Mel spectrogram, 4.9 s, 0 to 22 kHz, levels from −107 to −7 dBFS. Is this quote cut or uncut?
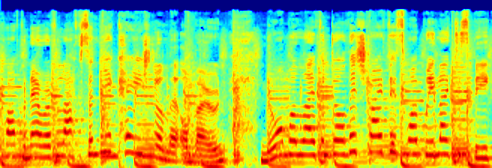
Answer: uncut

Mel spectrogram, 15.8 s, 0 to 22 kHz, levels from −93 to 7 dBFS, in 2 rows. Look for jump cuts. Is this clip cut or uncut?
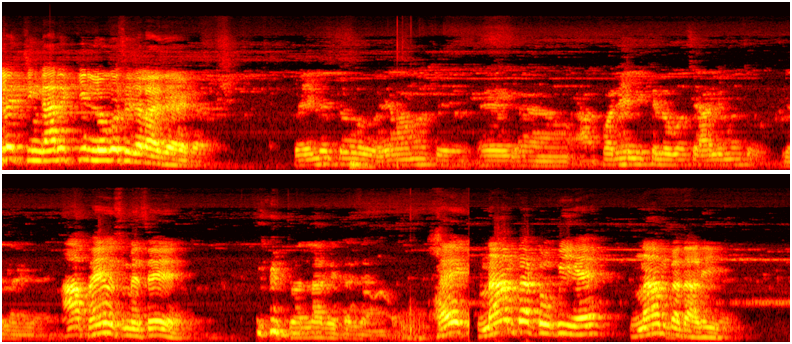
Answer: cut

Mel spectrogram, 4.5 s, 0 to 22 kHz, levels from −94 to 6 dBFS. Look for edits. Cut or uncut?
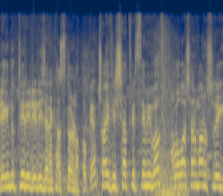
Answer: cut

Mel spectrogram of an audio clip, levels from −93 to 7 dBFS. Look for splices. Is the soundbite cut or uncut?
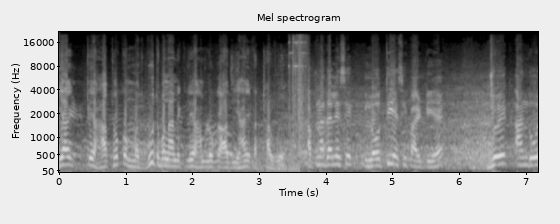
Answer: cut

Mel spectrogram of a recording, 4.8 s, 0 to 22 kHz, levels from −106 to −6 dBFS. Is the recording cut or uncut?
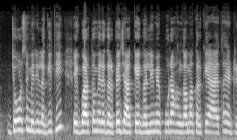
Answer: cut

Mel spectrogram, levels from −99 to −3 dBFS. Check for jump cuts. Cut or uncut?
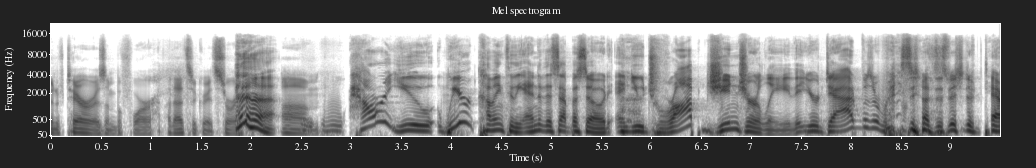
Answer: uncut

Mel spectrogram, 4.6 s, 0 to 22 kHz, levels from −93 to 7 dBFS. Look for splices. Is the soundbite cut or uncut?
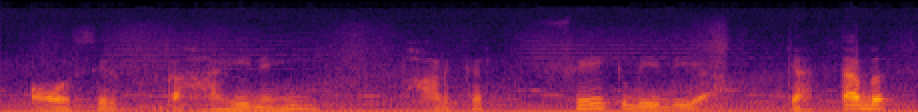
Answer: uncut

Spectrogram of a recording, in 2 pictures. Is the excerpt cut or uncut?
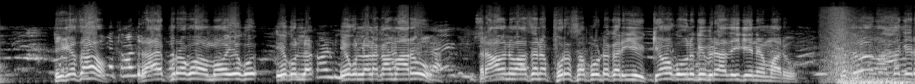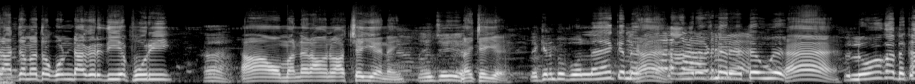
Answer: cut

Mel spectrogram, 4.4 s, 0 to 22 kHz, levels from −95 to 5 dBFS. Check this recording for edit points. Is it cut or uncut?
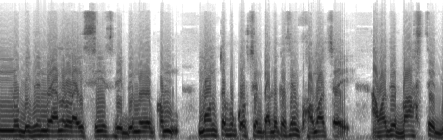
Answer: cut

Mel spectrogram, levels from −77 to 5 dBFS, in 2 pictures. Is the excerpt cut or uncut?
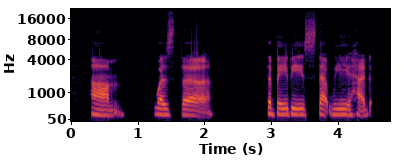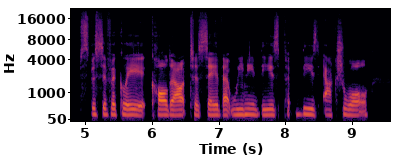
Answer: uncut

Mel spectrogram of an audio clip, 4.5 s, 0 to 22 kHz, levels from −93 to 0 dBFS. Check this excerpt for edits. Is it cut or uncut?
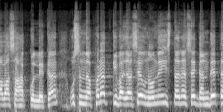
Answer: uncut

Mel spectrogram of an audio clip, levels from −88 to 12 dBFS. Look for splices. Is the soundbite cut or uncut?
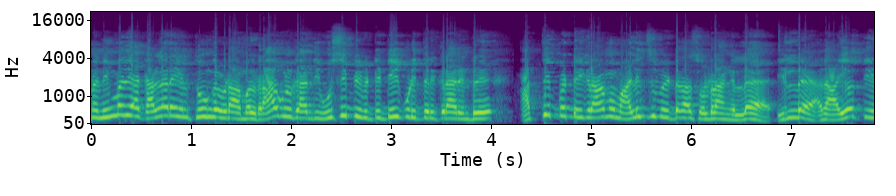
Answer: cut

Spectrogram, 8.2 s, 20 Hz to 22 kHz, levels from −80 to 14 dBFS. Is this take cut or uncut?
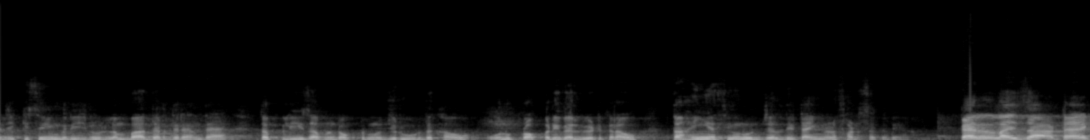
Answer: cut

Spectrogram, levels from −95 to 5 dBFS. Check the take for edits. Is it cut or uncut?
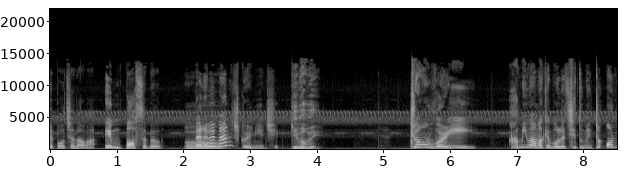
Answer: uncut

